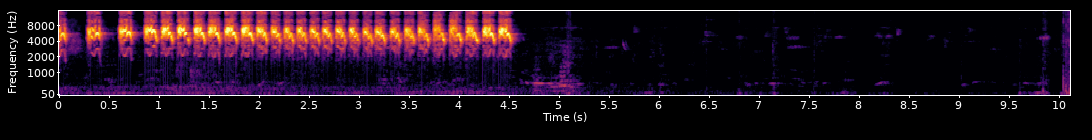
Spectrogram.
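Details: Long-tailed shrike singing to spur other shrikes that have gone quiet: a rapid, steady run of high scratchy notes lasting about four seconds, followed by near silence with faint low background rustles.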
